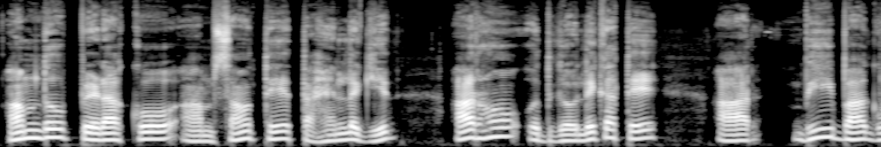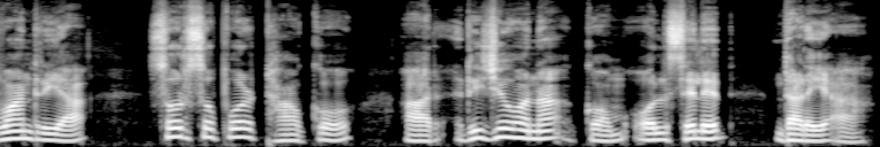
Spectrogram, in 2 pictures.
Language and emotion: Santali, neutral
